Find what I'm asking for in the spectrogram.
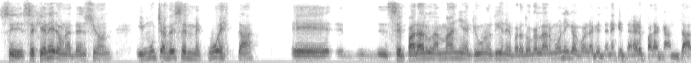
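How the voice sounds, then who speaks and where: This man has a high pitch. His pitch varies in an ordinary way. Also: moderate pace. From Argentina, Córdoba (Villa María). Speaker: singer-songwriter and harmonica player. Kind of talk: interview. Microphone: unstable connection.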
